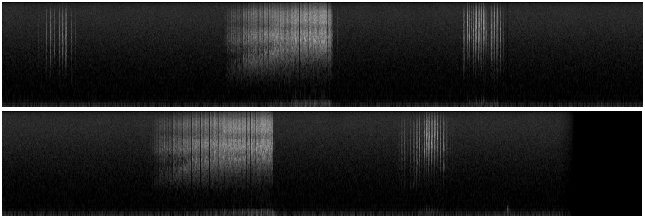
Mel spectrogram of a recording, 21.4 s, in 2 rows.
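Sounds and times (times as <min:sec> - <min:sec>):
bow-winged grasshopper stridulation: 0:00.6 - 0:01.2, 0:03.7 - 0:05.5, 0:07.7 - 0:08.4, 0:13.2 - 0:15.2, 0:17.3 - 0:18.3.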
